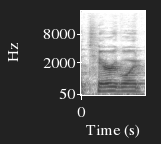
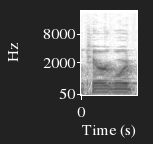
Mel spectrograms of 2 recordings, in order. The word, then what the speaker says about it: pterygoid: these are called the pterygoid processes the p is silent so it's like pterodactyl the pterygoid processes that we see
